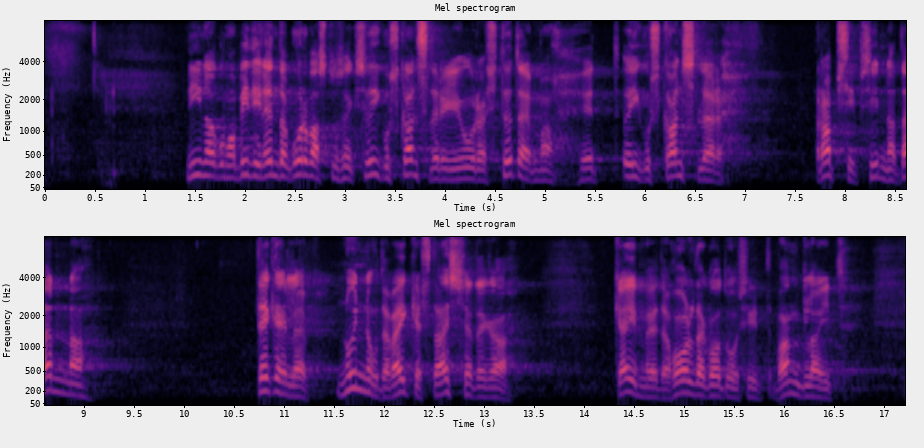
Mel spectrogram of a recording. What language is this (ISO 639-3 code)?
est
